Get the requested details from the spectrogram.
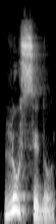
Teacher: então você vai observar que a sílaba tônica é qual? O lu, não é isso?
